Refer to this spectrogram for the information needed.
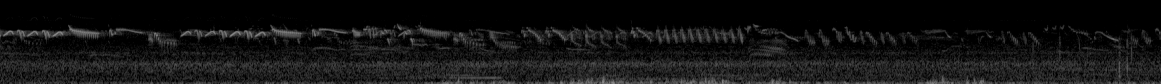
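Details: Recorded at Warfield on 1 May 2013, a skylark delivers a sustained, rapid cascade of high twittering notes, shifting into fast repeated chirps midway, with light wind gusts behind.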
